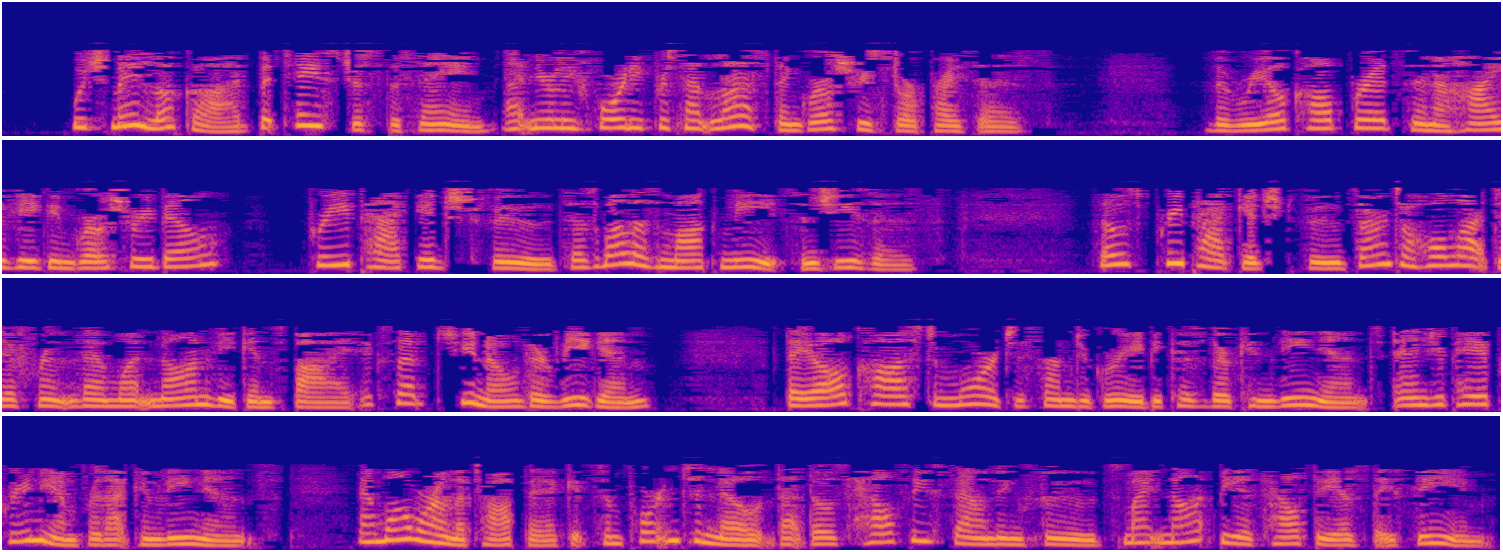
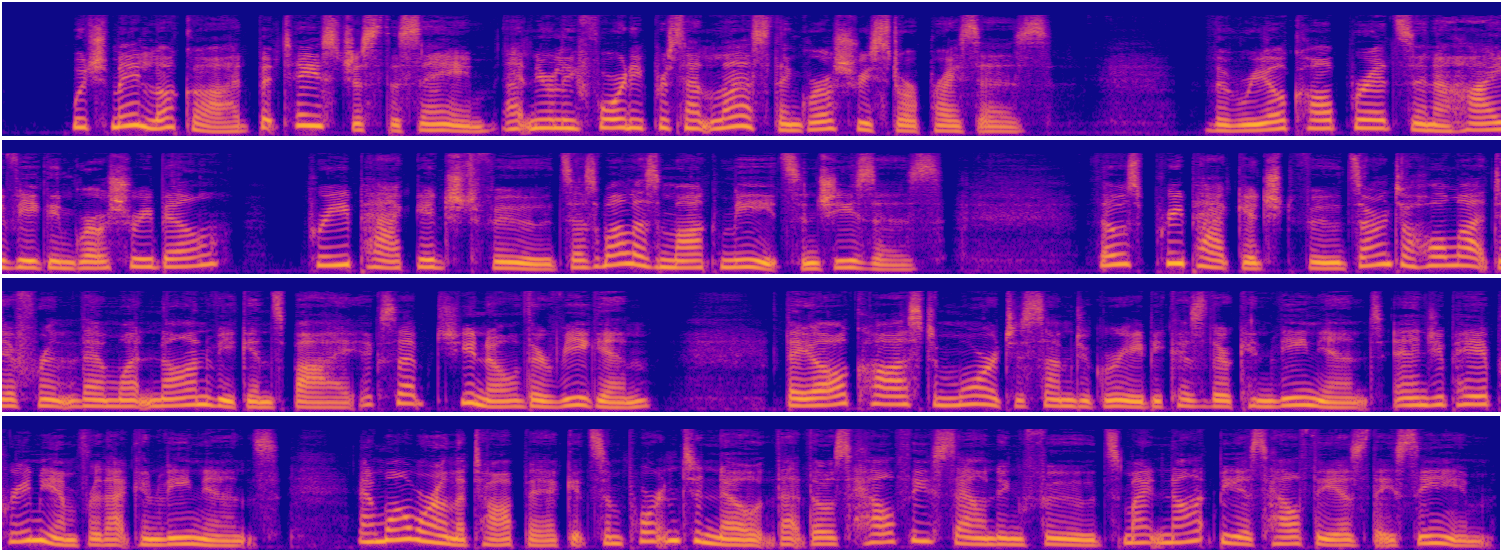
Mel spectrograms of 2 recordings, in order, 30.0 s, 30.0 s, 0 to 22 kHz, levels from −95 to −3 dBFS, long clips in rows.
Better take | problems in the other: second | garbled, watery; badly

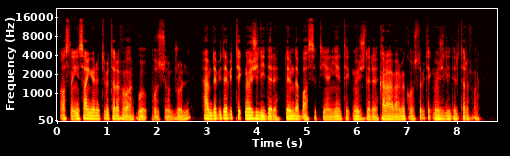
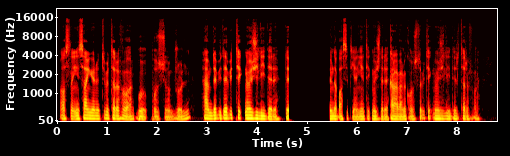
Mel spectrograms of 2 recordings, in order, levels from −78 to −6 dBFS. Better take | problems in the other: first | audio freezing; at 4.5 s for 1 s

